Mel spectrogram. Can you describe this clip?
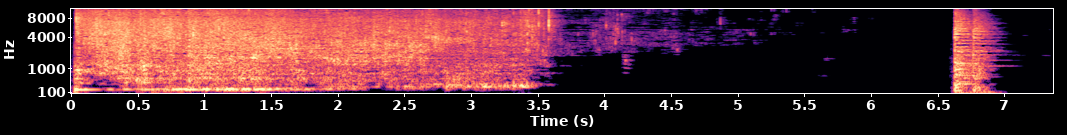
Pouring Water (Short)
A shorter version of water pouring into a bucket.
Bucket, Drink, Liquid, Pour, Pouring, Splash, Water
